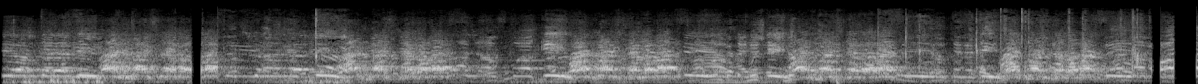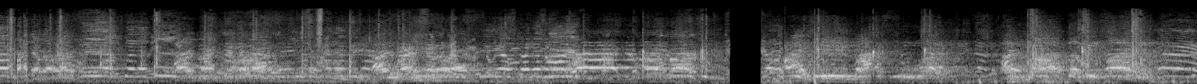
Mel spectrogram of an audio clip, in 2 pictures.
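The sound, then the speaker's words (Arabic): Resistance committee activists chant slogans in front of a court, celebrating a murder charge against an officer. The crowd's voices rise in loud, rhythmic chanting that runs almost continuously, with brief drops. “واحتشد ناشطون في لجان المقاومة أمام المحكمة ورددوا هتافات احتفاء بتوجيه تهمة القتل العمد على الضابط. وردد المحتشدون أمام المحكمة هتافات:”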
